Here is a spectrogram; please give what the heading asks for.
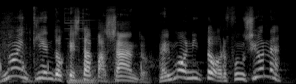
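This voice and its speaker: A man voicing a gentle, fatherly male household gadget in a cartoon dub, speaking in hesitant mumbles. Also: very high voice, big pitch swings, fairly quick. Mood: sheepish. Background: music.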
